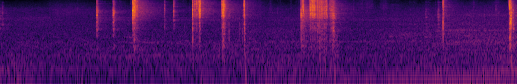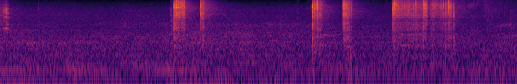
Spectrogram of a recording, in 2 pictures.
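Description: An electric arc welder crackles and sputters in short bursts.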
